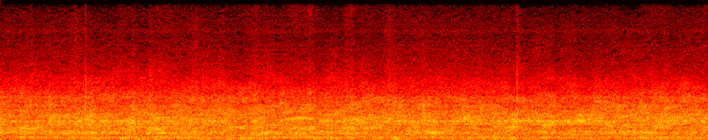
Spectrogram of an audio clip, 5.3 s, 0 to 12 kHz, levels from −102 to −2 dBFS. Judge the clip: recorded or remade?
remade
